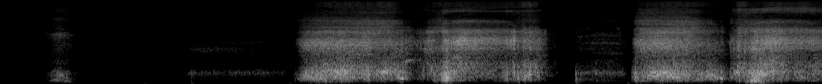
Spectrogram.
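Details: Induced or hay fever sneezing: quiet sniffs, then a run of loud, wet sneezes and a forceful, snotty nose blow.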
